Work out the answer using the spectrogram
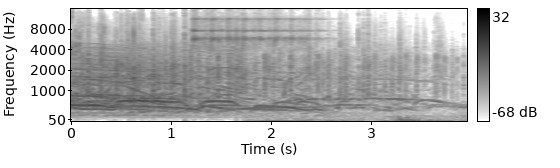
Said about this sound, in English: Applause, applause indeed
